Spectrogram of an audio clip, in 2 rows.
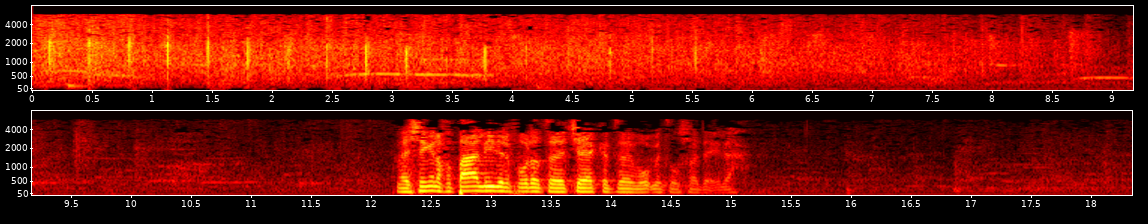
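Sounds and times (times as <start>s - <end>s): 
audience applause: 0.0s - 9.7s
speech: 12.2s - 15.2s.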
